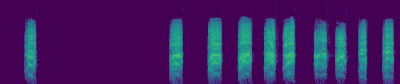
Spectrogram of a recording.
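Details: Raven producing one short harsh croak, then after a pause a fast, slightly irregular series of about nine clipped, rasping calls.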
